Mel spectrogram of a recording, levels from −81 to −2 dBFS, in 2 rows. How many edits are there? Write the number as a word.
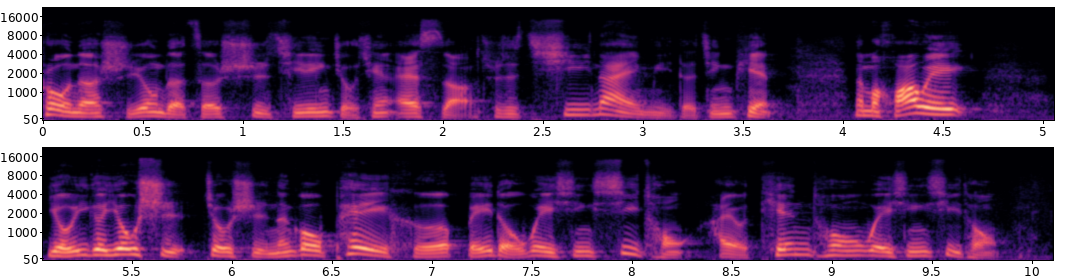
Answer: zero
